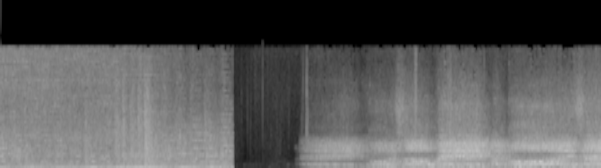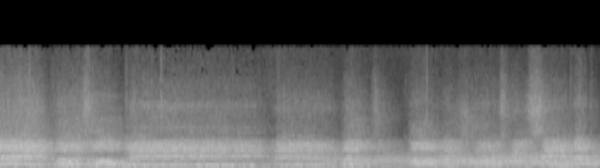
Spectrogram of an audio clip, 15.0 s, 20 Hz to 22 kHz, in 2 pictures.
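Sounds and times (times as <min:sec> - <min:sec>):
choir singing: 0:03.7 - 0:15.0.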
